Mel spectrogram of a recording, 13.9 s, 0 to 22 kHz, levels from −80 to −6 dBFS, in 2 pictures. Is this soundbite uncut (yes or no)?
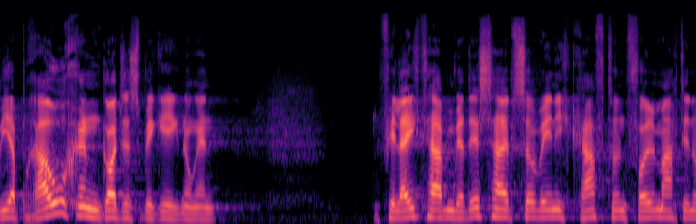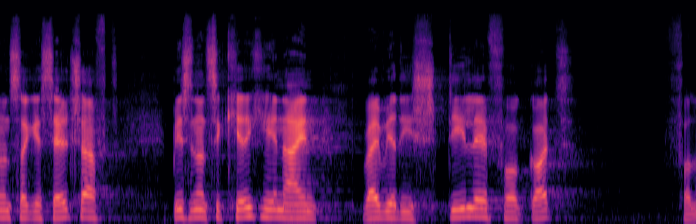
yes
